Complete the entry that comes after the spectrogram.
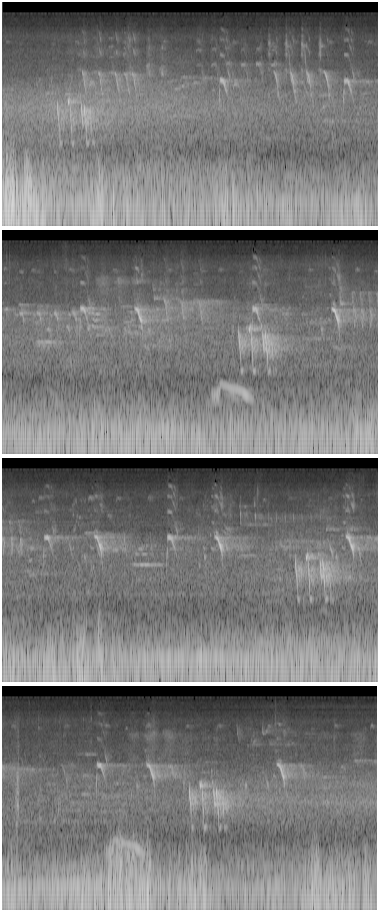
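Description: Small birds chirping: many short, quick, falling high notes scattered irregularly, over a steady low background rumble.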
